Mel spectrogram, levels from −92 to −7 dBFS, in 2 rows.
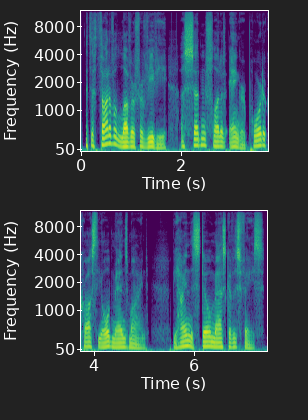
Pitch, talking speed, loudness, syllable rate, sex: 110 Hz, 215 wpm, -18 LUFS, 5.1 syllables/s, male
